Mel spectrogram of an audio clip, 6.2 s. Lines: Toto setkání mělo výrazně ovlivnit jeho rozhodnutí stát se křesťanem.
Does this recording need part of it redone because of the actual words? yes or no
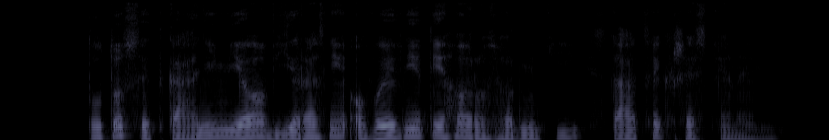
no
